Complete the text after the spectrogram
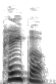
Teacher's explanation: pur produces two sounds in the initial position as in paper aspirated per is uttered with more force giving out a puff of air as i said puff of air extra breath force okay we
